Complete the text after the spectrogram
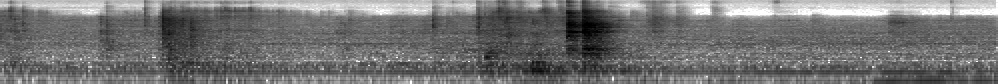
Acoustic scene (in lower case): elevator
